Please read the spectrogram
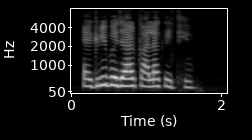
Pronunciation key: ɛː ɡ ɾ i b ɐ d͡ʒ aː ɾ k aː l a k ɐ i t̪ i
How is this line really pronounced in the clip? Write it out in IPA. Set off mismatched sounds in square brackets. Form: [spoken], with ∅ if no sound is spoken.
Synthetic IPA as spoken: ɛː ɡ ɾ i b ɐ d͡ʒ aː ɾ k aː l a k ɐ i [t̪ʰ] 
